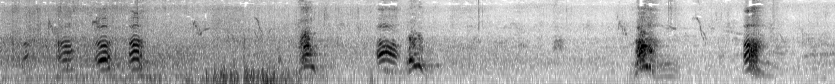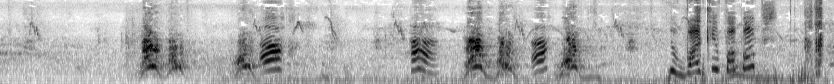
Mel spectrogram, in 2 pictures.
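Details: Domestic dog barking in scattered bursts, some short sharp barks and some higher yipping calls, with quiet pauses between; a low rumbling noise early on.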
